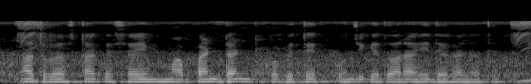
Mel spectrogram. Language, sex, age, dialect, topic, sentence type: Hindi, male, 18-24, Kanauji Braj Bhasha, banking, statement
